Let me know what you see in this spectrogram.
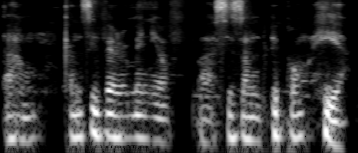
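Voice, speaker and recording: Hesitant husky male moderator. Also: mid-range voice, little pitch movement, normal speed, rough recording. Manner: hesitant, many fillers. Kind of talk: moderating an online panel.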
